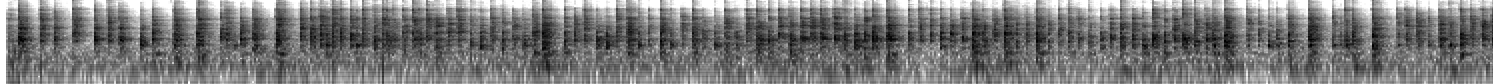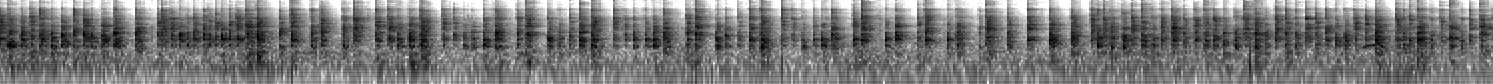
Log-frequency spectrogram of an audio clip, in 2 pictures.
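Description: Tap dancing: metal-tipped tap shoes striking a stage floor in a fast, dense rhythm of many clicks a second that keeps going throughout.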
